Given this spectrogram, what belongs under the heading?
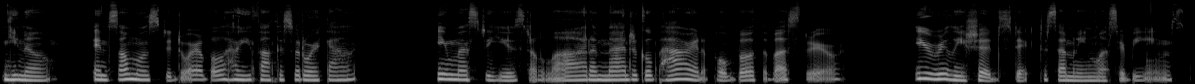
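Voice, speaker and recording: A woman's voice: medium pitch, fairly even intonation, moderate pace, gravelly, a little mellow, dry recording, studio quality, close to an everyday voice. A woman voicing a sardonic, teasing female demon with a condescending, flirty manner in an ASMR roleplay.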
